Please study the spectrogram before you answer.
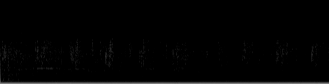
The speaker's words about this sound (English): Hallelujah. Why don't you clap your hands to the Lord and let's thank Him.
